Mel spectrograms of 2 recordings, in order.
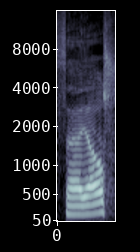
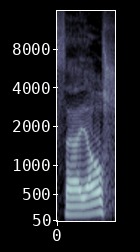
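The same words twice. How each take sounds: No difference in how they are said.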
